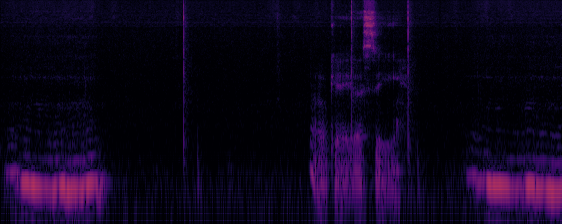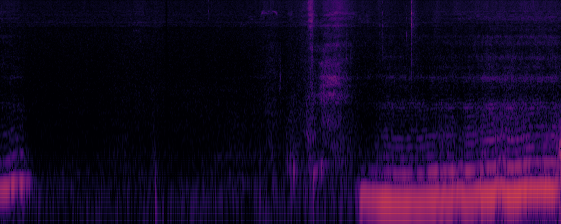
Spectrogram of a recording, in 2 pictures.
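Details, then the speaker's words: Sleeping dog snoring loudly during a dog-training Q&A: low, rumbling snores in slow, regular breaths with quiet pauses between them. "do you guys hear that snoring holy smokes"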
